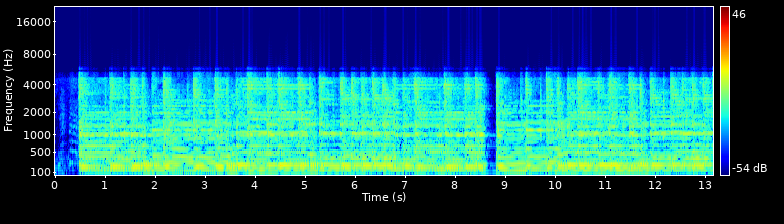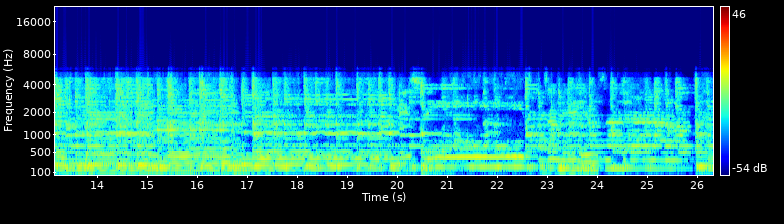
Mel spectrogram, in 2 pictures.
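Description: Acoustic guitar strummed in a steady rhythm, playing a song's instrumental intro before the vocals come in. It starts about half a second in and cuts out briefly about a third of the way through.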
